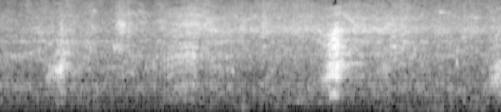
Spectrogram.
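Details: A red-and-green macaw (Ara chloropterus) of a nesting pair gives harsh, raspy squawks, four or five spaced over a few seconds, one much louder than the rest, over a steady background hiss.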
